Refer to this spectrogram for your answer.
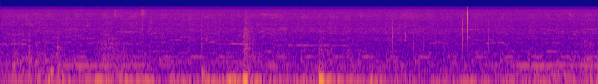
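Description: Low, steady droning tones like quiet background music or an appliance hum fill an indoor room, with a few soft knocks.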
